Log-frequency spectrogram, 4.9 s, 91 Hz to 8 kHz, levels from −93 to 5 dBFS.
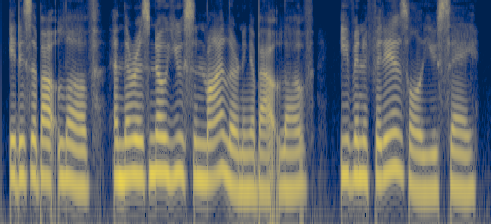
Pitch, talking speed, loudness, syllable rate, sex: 220 Hz, 255 wpm, -16 LUFS, 6.3 syllables/s, female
